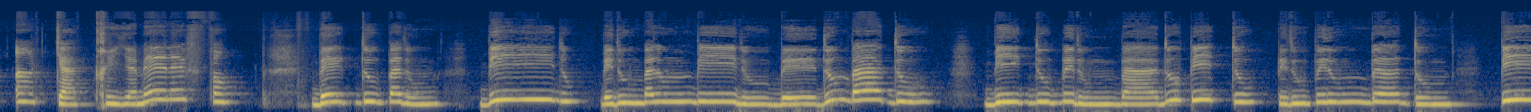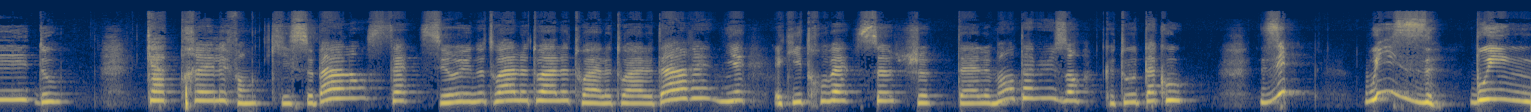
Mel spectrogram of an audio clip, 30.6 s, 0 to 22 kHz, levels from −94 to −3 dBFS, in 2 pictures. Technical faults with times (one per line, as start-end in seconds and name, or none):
none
